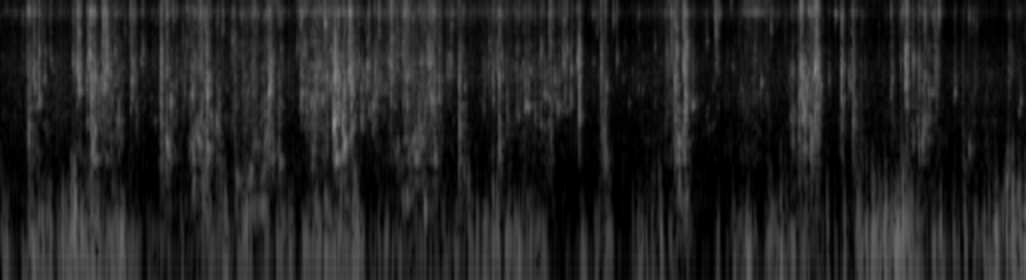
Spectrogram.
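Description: Water sloshing and splashing in a small boat's flooded fish well as a grouper is unhooked and lifted out of it, with irregular knocks and splashes.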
